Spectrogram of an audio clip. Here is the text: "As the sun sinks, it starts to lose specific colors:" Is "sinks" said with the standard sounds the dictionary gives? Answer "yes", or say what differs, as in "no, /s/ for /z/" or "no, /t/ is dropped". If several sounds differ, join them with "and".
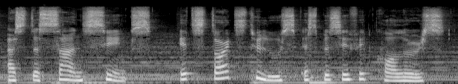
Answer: yes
